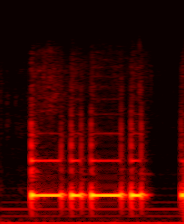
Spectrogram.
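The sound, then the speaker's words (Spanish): Morse code beeps sent by radios left around a perimeter: a steady, fairly loud tone keyed on and off in a mix of long dashes and shorter dots, above a constant low hum. “Dejamos alrededor del perímetro radios que envían frecuencias en clave Morse, claves que solamente Rodo y tú van a poder entender.”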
